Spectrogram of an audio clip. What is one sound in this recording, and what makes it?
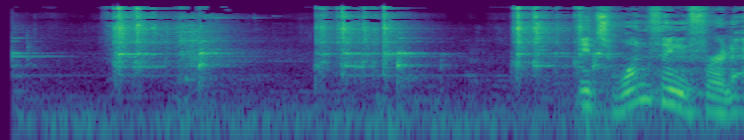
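Metal weight plates clank and rattle on a barbell.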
